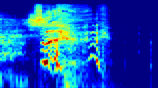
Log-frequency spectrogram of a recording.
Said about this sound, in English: gasp.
